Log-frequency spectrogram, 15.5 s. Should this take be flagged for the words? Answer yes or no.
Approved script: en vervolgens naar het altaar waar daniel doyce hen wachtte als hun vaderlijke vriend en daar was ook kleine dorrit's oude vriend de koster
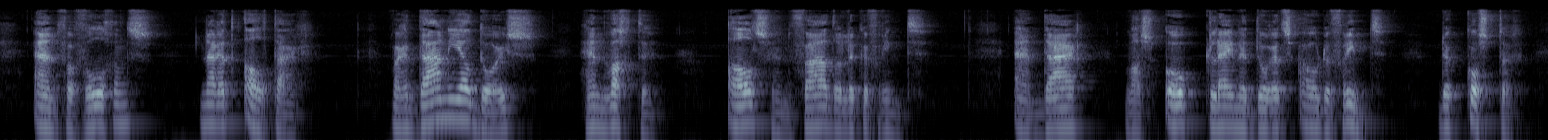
no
